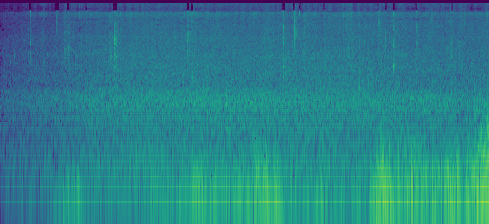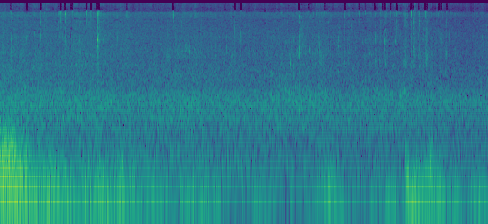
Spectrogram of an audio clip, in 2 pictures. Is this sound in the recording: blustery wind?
yes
